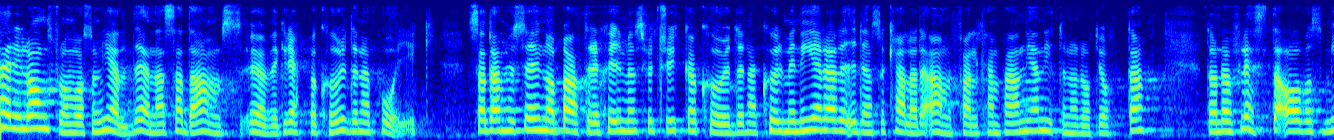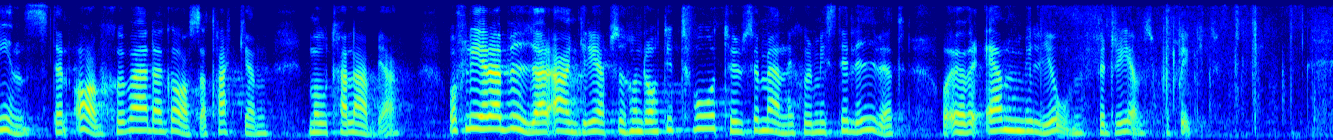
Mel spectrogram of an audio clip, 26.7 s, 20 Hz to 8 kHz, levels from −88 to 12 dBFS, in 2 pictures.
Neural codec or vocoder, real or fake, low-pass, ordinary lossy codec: autoencoder, 48 kHz, 128 numbers a frame, DAC-VAE, trained on Japanese speech; fake; 7.2 kHz; Opus, 16 kbps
